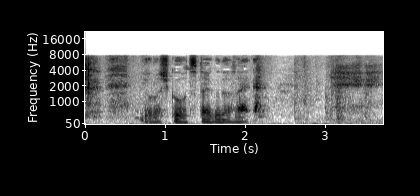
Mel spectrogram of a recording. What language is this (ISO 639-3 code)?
jpn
